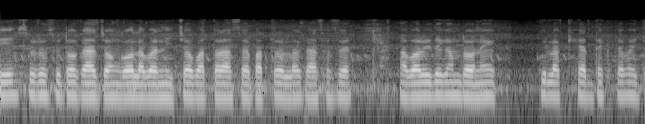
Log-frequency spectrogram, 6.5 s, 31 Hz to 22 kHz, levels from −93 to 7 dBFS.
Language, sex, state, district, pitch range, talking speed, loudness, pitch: Bengali, male, Tripura, Dhalai, 130-145 Hz, 175 wpm, -19 LUFS, 135 Hz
